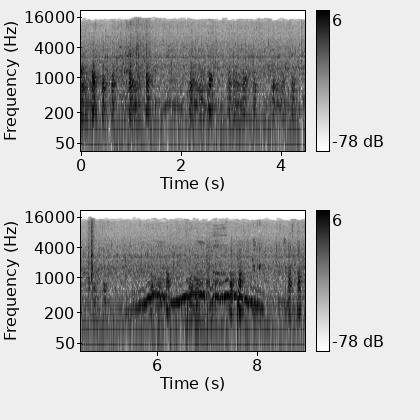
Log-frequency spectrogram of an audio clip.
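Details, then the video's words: King eiders in courtship display: soft, dove-like crooning calls rising and falling in low arcs, several birds overlapping, with short grunting notes between and faint voices behind. "king eider en parade"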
